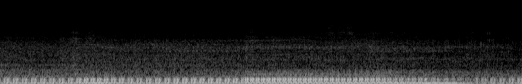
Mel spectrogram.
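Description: Off-road motorcycles ride past on a forest trail, their engines burbling loudly and unevenly with clattering, throttle blips and a swelling peak as the bikes pass close, then tailing off slightly.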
